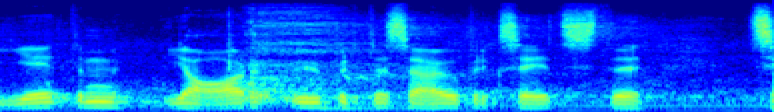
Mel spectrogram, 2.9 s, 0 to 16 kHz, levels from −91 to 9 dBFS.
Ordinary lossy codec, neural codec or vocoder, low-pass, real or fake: AAC, 96 kbps; none; 14.4 kHz; real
